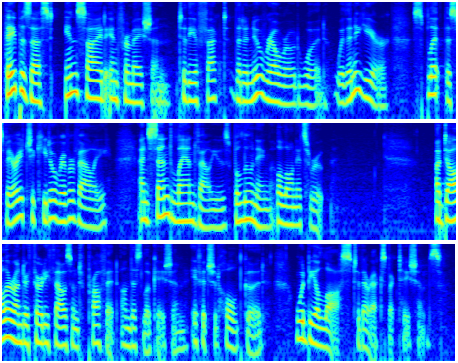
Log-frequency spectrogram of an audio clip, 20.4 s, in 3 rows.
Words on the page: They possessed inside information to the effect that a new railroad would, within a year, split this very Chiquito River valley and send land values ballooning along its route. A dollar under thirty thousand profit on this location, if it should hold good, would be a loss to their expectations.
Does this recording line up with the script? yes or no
yes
